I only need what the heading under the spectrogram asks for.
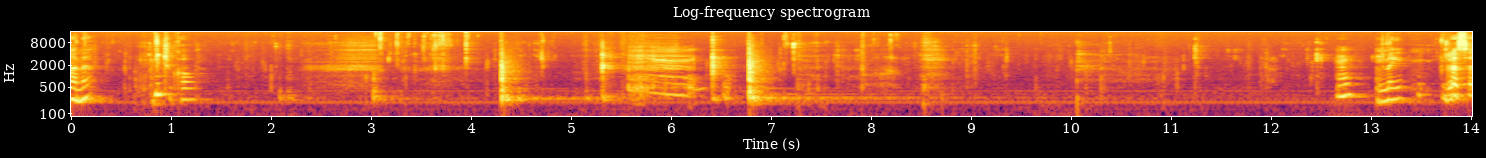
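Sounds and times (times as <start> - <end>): chewing and mouth sounds: 0.4 - 5.8, 6.6 - 13.7
wavering vocal sound: 5.4 - 9.0.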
